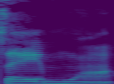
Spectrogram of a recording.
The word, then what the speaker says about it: c'est moi: And it says, et c'est moi, pronounced c'est moi.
